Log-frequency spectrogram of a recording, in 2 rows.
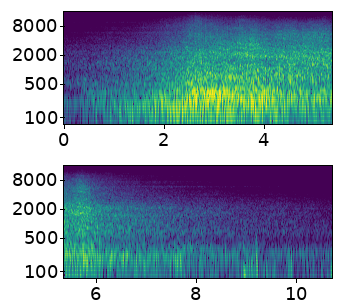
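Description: Trenitalia regional train hauled by an E.464 electric locomotive, with UIC-X coaches, passing: wheels rumbling on the rails and a rush of noise that swells, is loudest from about two to six seconds in, then fades as the driving trailer pulls away.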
